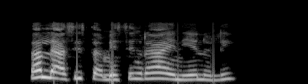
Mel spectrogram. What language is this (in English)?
Kalenjin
